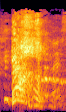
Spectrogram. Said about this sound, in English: Bless you. Thank you.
